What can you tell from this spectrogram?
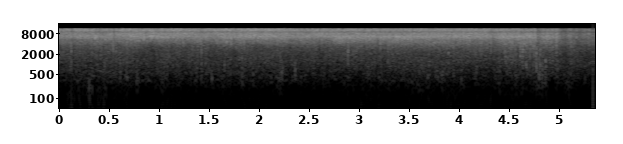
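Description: Dense, continuous rustling and crackling of tall marsh grass and reeds as someone pushes through them on foot. It cuts off abruptly at the end.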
